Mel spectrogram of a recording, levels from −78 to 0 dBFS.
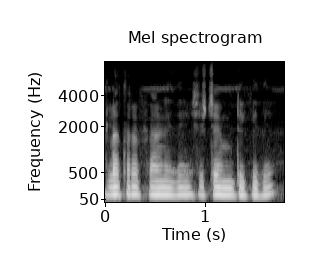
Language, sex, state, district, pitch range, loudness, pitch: Kannada, male, Karnataka, Koppal, 110-115 Hz, -17 LUFS, 110 Hz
